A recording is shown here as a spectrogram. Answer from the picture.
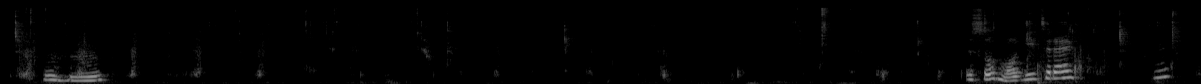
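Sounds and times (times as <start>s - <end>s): faint chewing: 0.0s - 12.0s.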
